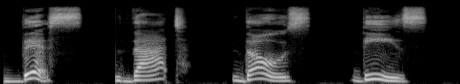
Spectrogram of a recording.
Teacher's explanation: let your tongue touch your teeth lightly, but use your voice.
